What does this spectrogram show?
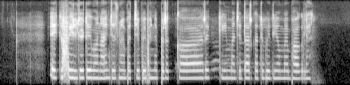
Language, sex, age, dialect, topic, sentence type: Hindi, female, 60-100, Awadhi Bundeli, agriculture, statement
